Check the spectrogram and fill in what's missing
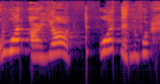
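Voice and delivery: high, loud startled outburst; startled cry. Retold or imitated. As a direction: shout up at the noise in the roof. Startled reaction to falling roof.

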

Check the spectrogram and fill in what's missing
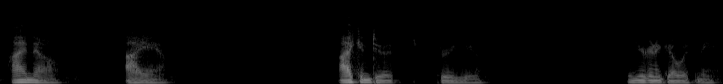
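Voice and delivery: soft, hushed voice of God answering; calm, softly spoken promise; gentle reassurance. Acted. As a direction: reassure quietly, with long pauses.

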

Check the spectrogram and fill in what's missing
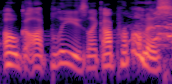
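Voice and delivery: small, soft pleading prayer; desperate prayer. Retold or imitated. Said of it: "my prayer is just like".

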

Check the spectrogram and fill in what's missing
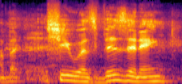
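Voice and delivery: ordinary delivery

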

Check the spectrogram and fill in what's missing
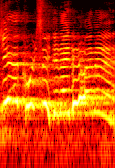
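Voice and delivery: put-on high little boy with a laugh in it; a kid laughing off the question. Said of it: "And the little boy says".

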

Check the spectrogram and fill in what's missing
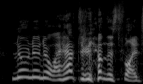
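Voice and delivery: panicked backpedaling. Retold or imitated. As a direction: beg to stay on the plane, rushing. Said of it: "She starts backpedaling".

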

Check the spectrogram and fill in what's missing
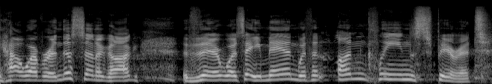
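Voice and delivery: preacher building fire before the congregation; full-force preaching. Acted. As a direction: drive it home from the pulpit.

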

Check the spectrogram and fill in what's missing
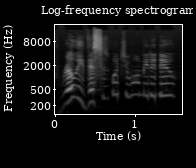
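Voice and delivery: high, fast, incredulous whine; exasperated John. Retold or imitated. John the Baptist complains to God, high fast incredulous whine. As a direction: complain to heaven in disbelief. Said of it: "he's like".

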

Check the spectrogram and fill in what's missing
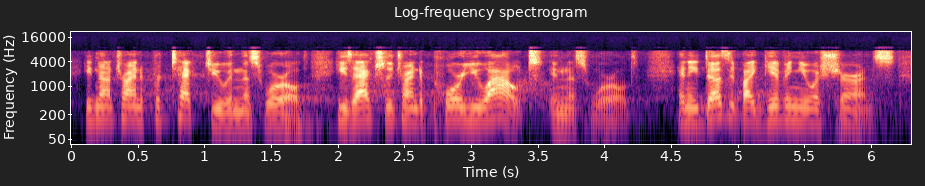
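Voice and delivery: preacher rising to a charge; impassioned preaching. Acted. Preaching builds in force.

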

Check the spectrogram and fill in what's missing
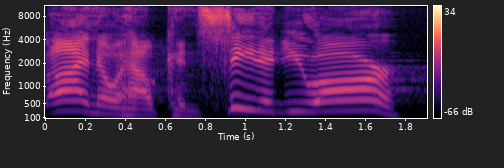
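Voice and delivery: "conceited" spat out high and loud, slow and sneering; mocking scorn. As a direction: sneer "I know how conceited you are" at him. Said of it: "He says".

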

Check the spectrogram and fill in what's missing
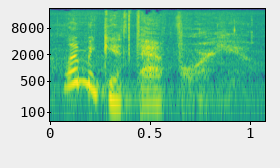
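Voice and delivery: very soft acted offer; hushed helpful aside. Preacher playing someone spotting another's speck, hushed aside. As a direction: drop right down, as if discreetly helping.

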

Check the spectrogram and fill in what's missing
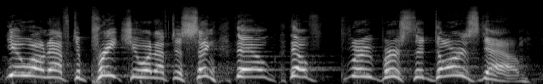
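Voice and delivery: loud, high shouting preacher; thundering sermon climax; full-force preaching. Acted. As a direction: preach it out at the top of the voice.

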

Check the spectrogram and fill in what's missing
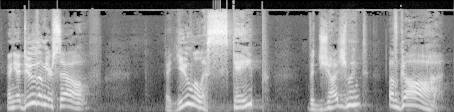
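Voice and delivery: fervent sermon delivery; preaching. Acted. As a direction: preach it out to the congregation. Continues the raised preaching.

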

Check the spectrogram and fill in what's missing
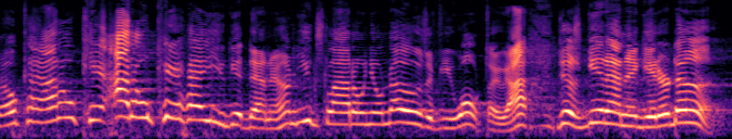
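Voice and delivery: egging her on, half laughing, getting it done; excited urging. Retold or imitated. Preacher hurrying the nurse to the patient, excited and high.

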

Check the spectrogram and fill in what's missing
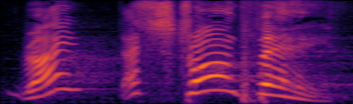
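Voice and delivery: high, shouted sermon delivery; full-force preaching. Real, not acted. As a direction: cry it out to the whole congregation.

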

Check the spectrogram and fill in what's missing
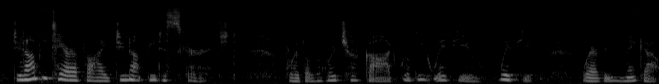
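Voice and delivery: scripture breathed in a hushed whisper; whispering Joshua one nine to the congregation; whispered verse. Acted. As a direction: whisper the promise like a secret comfort. Reciting her life preserver verse.

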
